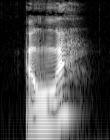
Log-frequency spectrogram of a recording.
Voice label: "ala", Quiché; muchacho, joven soltero; Boy, unmarried young man; INALI; UTexas; CHQETA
